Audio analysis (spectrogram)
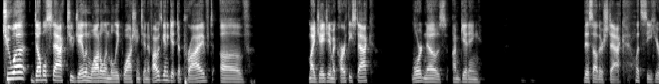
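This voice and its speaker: A man's voice: medium pitch, a bit bright. A man with a nasal voice hosting a live stream, chatting casually and thinking aloud while he drafts fantasy football players. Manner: rapid, chatty thinking aloud with many fillers.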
